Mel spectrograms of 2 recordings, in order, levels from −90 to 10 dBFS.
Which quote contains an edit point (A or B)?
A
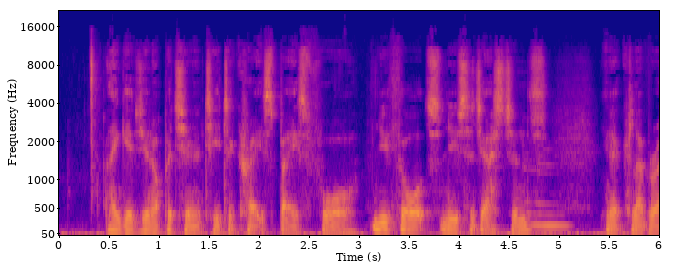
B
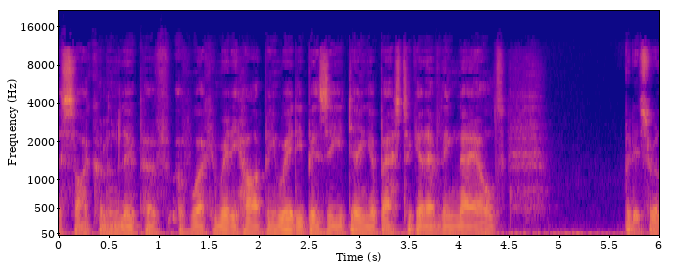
A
